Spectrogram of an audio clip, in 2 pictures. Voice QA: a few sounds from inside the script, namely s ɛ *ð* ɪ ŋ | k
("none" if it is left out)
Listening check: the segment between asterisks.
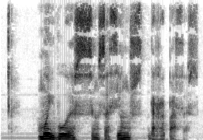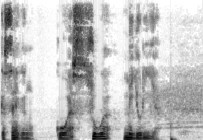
ɣ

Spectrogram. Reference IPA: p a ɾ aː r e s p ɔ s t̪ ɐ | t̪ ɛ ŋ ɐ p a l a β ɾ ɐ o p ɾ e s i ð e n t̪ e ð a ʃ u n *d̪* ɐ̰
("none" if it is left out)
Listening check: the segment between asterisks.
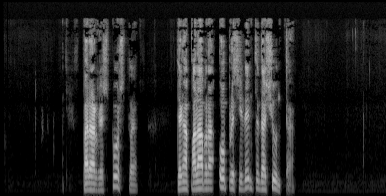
t̪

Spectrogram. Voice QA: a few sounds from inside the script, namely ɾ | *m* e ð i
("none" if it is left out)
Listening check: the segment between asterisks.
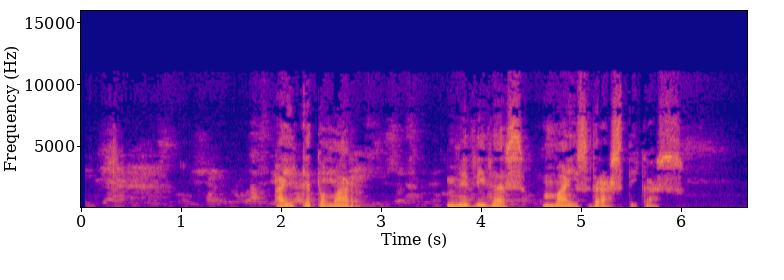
m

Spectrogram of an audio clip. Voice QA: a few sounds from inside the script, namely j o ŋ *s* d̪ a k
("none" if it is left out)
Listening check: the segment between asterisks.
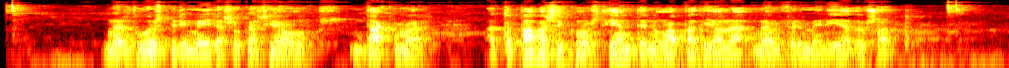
s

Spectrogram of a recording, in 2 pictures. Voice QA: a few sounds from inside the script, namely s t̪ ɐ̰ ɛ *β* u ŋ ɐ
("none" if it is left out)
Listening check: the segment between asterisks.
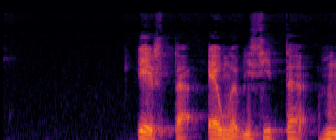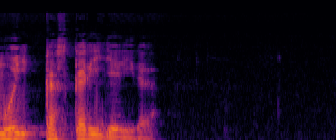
none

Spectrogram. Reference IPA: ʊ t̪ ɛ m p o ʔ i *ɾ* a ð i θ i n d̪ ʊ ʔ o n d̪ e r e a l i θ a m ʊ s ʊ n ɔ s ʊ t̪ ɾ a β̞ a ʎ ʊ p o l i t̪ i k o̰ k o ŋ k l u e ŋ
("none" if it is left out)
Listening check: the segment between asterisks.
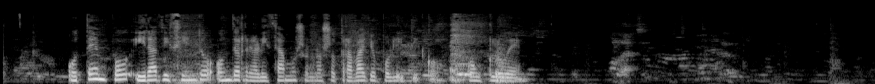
ɾ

